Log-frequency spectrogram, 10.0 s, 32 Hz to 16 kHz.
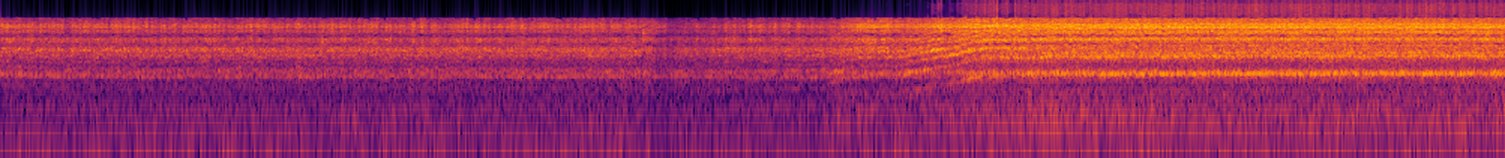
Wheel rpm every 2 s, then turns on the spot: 70, 70, 70, 210, 230.
none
